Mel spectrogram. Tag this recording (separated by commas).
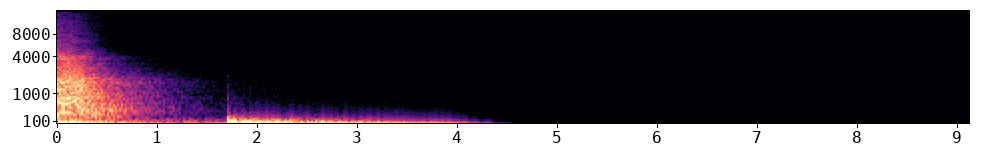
Silence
